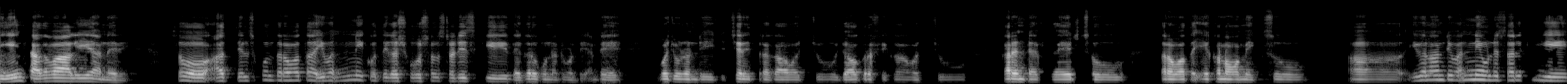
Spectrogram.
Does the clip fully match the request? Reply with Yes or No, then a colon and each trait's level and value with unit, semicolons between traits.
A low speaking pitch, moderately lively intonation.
No: low, 130 Hz; wide, 7.1 semitones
